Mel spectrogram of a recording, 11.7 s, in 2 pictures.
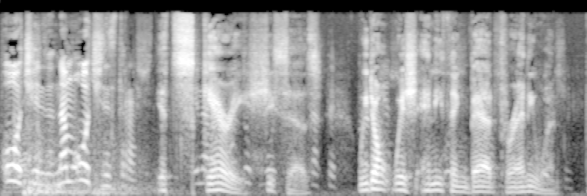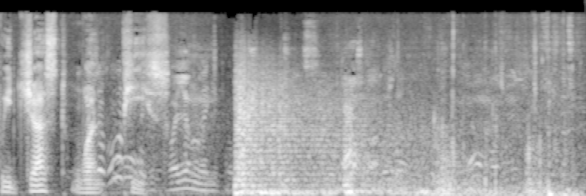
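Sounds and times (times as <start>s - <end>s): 
speech: 0.0s - 9.4s
gunshot fired over heads by local militia fighters: 8.2s - 11.7s.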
